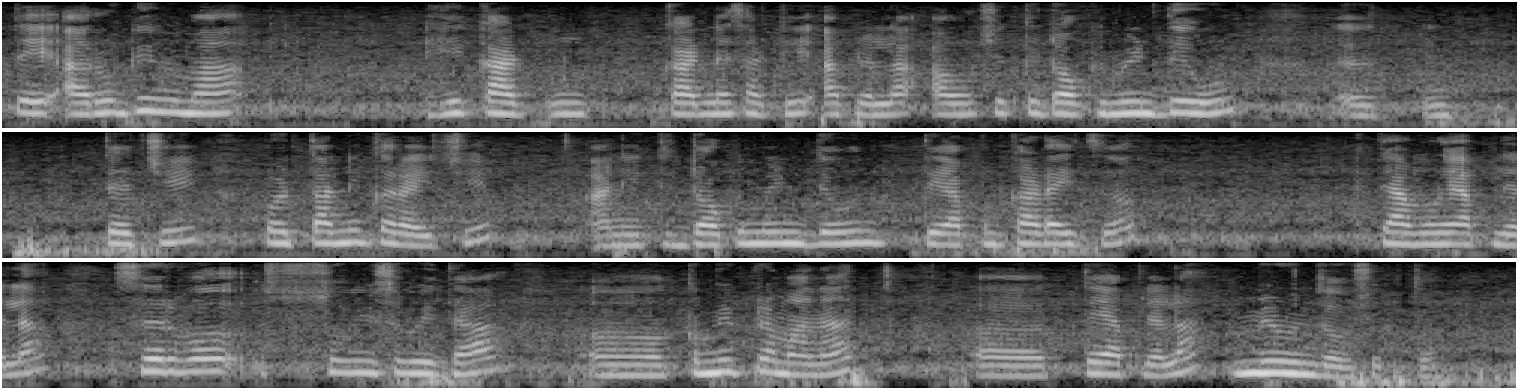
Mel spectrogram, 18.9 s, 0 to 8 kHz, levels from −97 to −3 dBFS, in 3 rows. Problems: constant background noise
